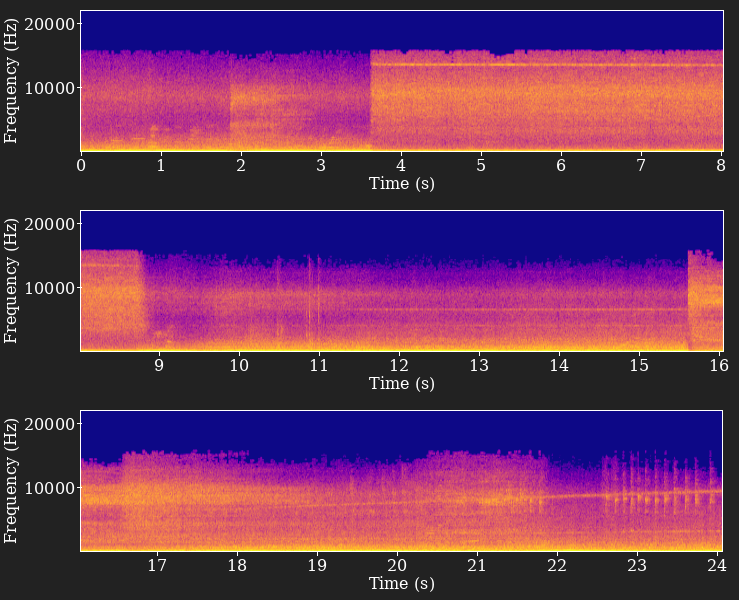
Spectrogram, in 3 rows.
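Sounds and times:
locomotive engine humming: 0.0s - 24.0s
compressed air hissing: 3.6s - 9.0s, 15.6s - 18.1s.

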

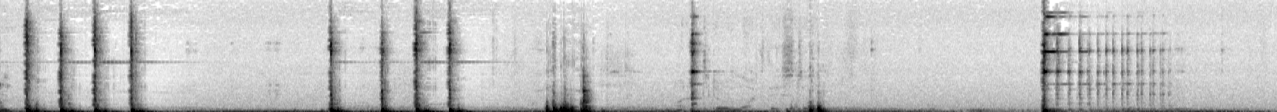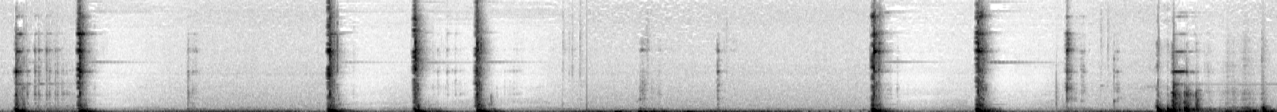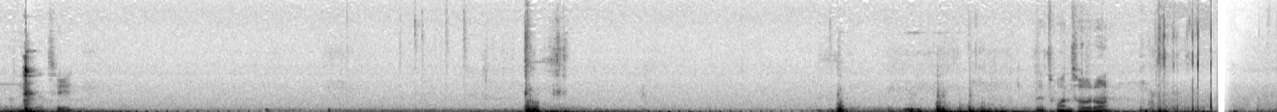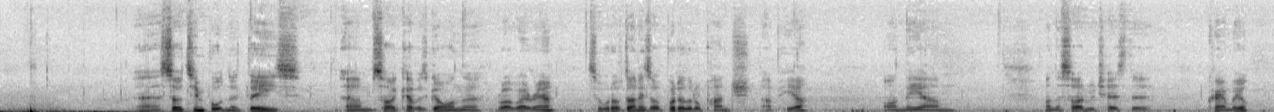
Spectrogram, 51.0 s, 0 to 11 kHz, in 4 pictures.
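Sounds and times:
high metallic ring: 0.0s - 7.2s, 10.4s - 14.9s, 21.5s - 26.3s
hammer striking metal pipe: 0.2s - 1.6s, 10.4s - 11.6s, 12.9s - 13.9s, 21.5s - 21.8s, 22.5s - 23.6s.

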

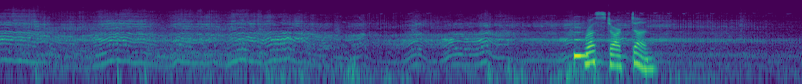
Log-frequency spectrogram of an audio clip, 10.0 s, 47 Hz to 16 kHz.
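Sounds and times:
toy boat motor running: 0.0s - 10.0s.

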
